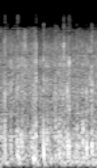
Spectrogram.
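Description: Steady rain pours onto a mountain hiking trail, a dense, even hiss of drops pattering close by with no break and no voices.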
